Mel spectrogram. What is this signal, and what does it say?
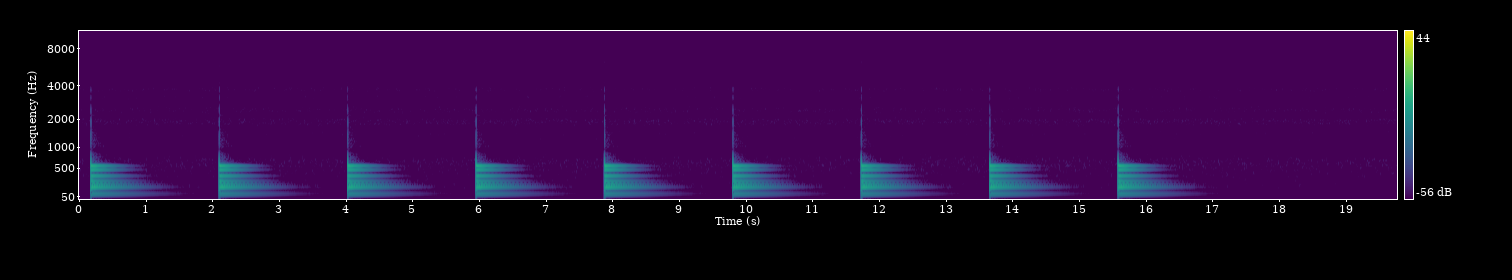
Clock strike, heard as a bell, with room echo. 9. Nine o'clock.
